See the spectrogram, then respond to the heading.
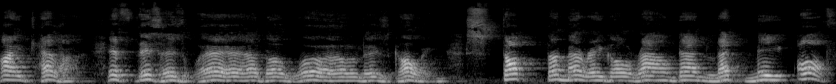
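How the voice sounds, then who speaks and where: A man puts on a character voice pitched high. His tone is pompous. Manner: pompous, indignant.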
